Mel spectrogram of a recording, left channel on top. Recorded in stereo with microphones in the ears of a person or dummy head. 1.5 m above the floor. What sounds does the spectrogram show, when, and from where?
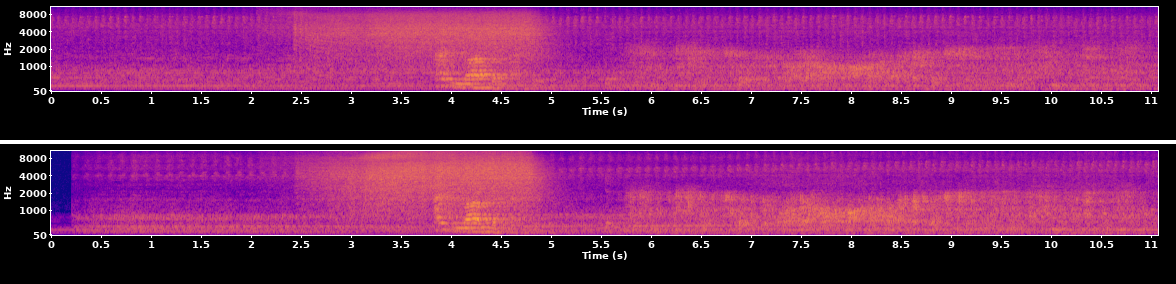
2.0 s keys jangling: 60° left (ahead or behind), 1.4 m; by 4.8 s 75° right (ahead or behind), 3 m
3.8 s a woman speaking: 75° right (ahead or behind), 3.5 m
5.7 s boiling: 25° right (ahead or behind), 1.5 m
